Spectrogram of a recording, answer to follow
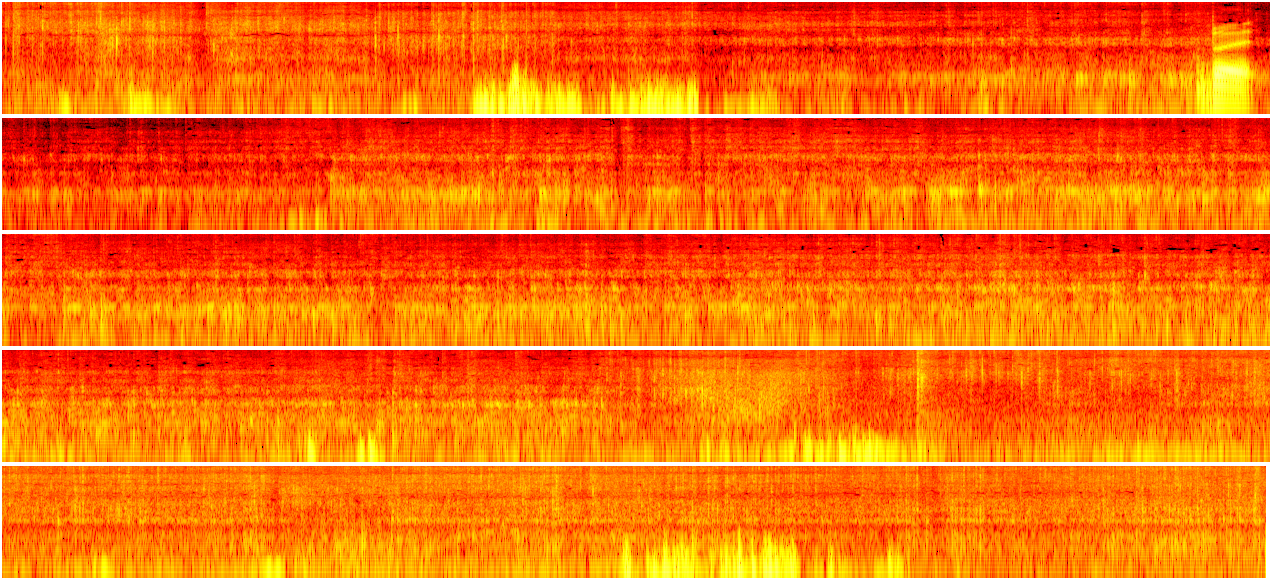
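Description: Garden hose spraying water onto wet soil and plants, a steady splashing hiss that grows louder and brighter in the last third. A short, loud rising squeal comes about six seconds in, and a few low bumps come early and near the end.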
